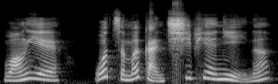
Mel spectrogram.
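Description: Woman playing a poor clever old man, calm, bright voice, storybook. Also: fairly high pitch, measured pace, voice pushed up, exaggerated voice. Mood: pleading.

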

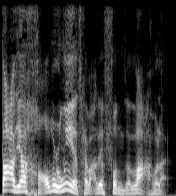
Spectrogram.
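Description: A man from Northeast China telling a folk tale as a casual storyteller, lively and animated. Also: a little high, brisk, no room sound, studio quality.

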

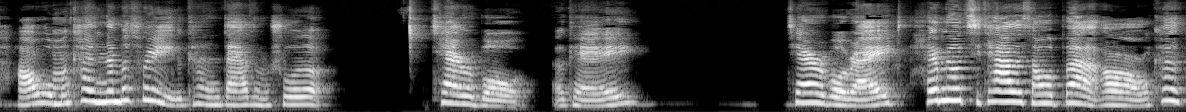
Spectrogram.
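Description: A woman's voice: sits high, fairly bright tone. A woman teaching English in a live-streamed lesson, chatty and encouraging as she answers viewers' messages. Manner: chatty, encouraging, reads out chat replies with laughs.

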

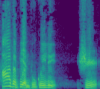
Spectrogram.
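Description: A woman teaching pronunciation, carefully and deliberately sounding out each example. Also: on the low side, very animated, fairly bright tone. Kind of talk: instructional lesson with spoken examples.

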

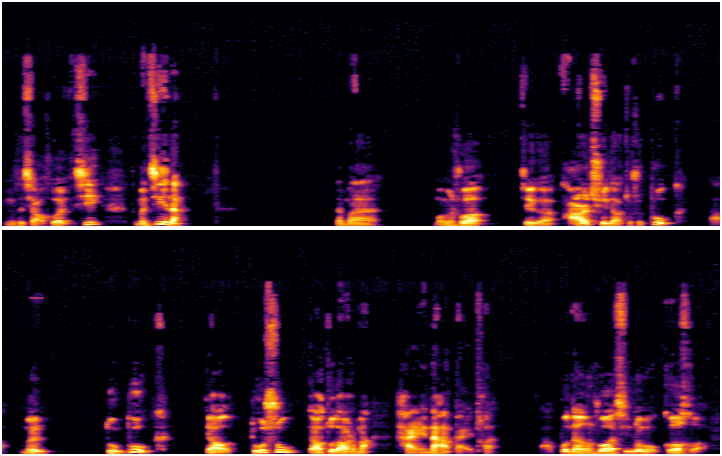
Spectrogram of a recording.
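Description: A man with a slightly husky voice gives an English vocabulary lesson, his pitch rising and falling in lively swings. He spells words out letter by letter and reads the English example sentences slowly, with a drawn-out "ah" between phrases. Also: muffled recording. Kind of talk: explanatory lesson.

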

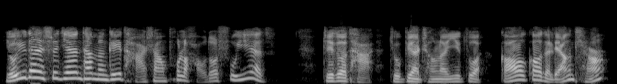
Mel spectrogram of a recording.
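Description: A man's voice: a little high, sing-song, fairly quick, no room sound. A man, a father, animatedly telling a playful children's story to his son, with frequent exclamations. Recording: slightly muffled dry recording.

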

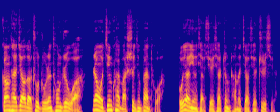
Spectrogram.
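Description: A man's voice: medium pitch, animated, fast talker, a little mellow, lightly acted. A male narrator playing a weary young man who talks in a resigned, sighing way in an audiobook.

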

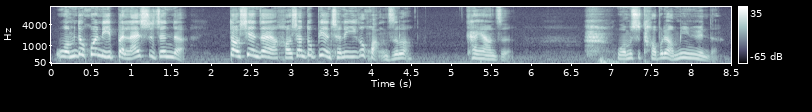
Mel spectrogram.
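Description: A wronged young bride from a rich family answers in an aggrieved, defensive voice with a lively pitch, as a woman reads her lines. She sounds stung and put upon in this spoken story. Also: moderate pace, long pauses.

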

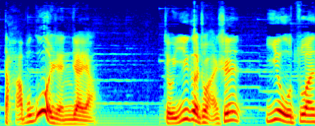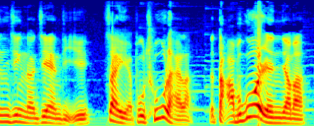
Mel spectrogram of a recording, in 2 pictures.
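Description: A man narrating a children's story in a lively, expressive way, stretching out his phrases. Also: on the high side, dull audio.

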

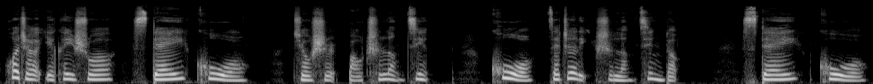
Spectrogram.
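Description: A woman teaching English vocabulary in a scripted lesson, spelling each word out letter by letter and reading example sentences slowly. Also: fairly high pitch, mellow, dry recording, clean studio sound. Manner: spells words out letter by letter, slow model readings.

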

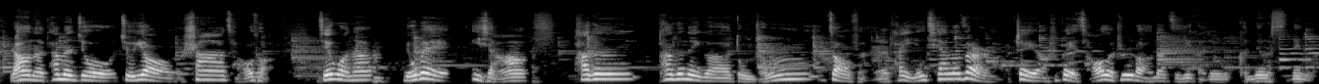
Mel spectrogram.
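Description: Casual female history host, Beijing accent, lowish relaxed voice, animated retelling, faint music behind. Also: normal speed.

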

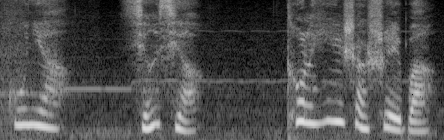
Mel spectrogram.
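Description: A devoted young maidservant speaks in a high, gentle, soothing voice, fussing over her sick mistress, acted by a man reading the story. She sounds tender and attentive, with a storyteller's clarity. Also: big pitch swings, measured pace, slight background noise, heavily acted. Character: caring young maid, gentle and worried.

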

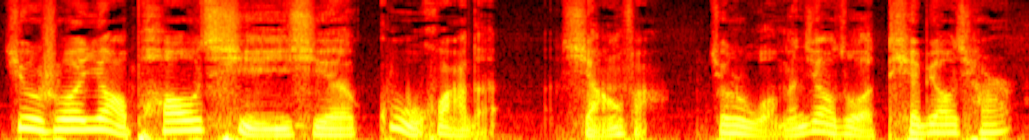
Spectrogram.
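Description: A man's voice: mid-range voice, sing-song, moderate pace, warm tone, slightly rough, no echo, studio quality. A man speaking as a parenting expert on a radio talk show, explaining at length with many fillers and repeated phrases.

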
